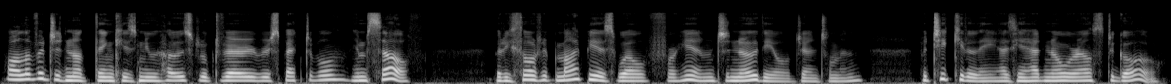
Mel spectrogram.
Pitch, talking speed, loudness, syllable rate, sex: 175 Hz, 175 wpm, -16 LUFS, 4.9 syllables/s, female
